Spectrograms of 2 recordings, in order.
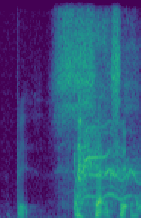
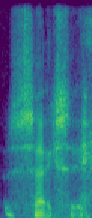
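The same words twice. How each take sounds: First: Close-mic sultry murmur; leaning into the mic. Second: Whispered close-mic imitation; breathy whisper mocking it; mock sexy voice. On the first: Real, not acted. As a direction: lean in close and purr it. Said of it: "Why did you lean into the mic to say that?". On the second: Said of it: "It's just wrong".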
